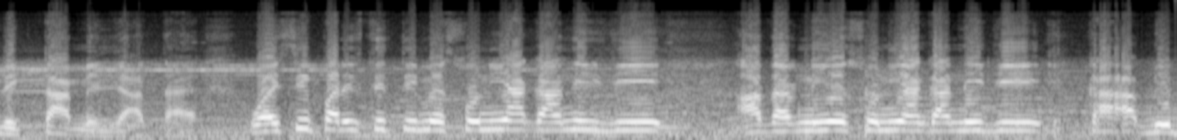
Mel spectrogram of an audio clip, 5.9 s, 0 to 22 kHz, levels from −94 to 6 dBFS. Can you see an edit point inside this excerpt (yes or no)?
no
